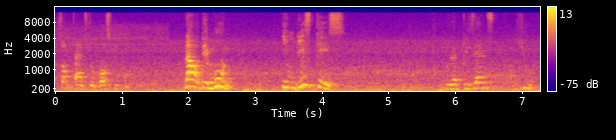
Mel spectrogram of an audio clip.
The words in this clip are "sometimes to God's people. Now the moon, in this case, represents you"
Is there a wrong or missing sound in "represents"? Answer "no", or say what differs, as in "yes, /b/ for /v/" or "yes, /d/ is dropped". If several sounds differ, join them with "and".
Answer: yes, /s/ is dropped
